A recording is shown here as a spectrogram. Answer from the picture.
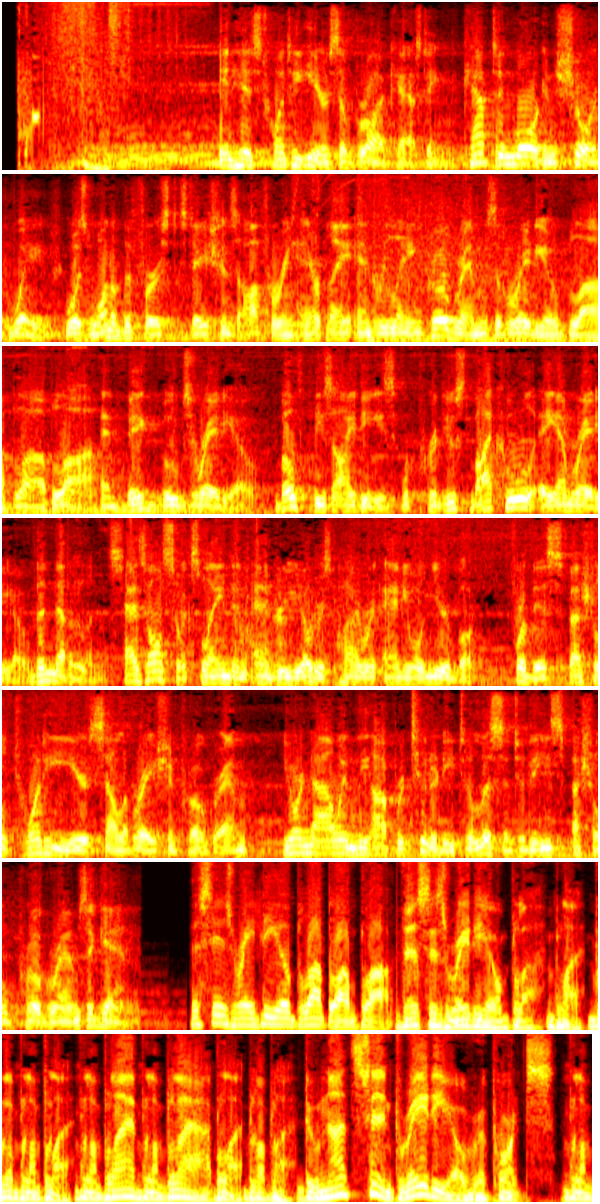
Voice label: announcement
